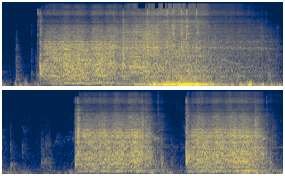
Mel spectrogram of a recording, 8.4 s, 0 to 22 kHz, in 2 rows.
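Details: 1965 Chrysler 300 with 383 V8, sat 17 years in California desert since 2005, first start attempt on a gallon of gas fed to the fuel line: three-second crank plus two more bursts, never catches; owner guesses timing slightly off.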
